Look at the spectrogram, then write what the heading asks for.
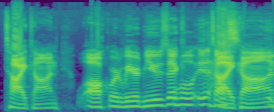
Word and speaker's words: Taycan: Taycan.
